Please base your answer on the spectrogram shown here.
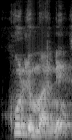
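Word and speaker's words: condemn: COULD, COULD, could माने सकना। अब मैं ऐसे भी आपको वर्ड्स बताने वाला हूं जिसमें एन साइलेंट होगा।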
